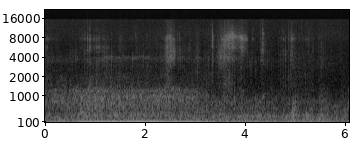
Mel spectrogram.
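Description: A large engine hums steadily and low from inside a moving vehicle.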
